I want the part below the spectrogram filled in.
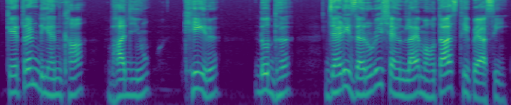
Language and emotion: Sindhi, neutral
